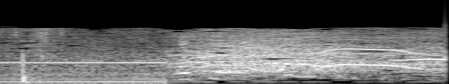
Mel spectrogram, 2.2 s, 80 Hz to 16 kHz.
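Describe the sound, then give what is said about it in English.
A crowd at the lighting of a 73-foot Christmas tree cheers and calls out in a dense, continuous roar that cuts in abruptly after a brief steady hum, like two recordings spliced together, with a whistle-like tone rising above it. “It shows it accurately as one, two, crowd fades.”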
